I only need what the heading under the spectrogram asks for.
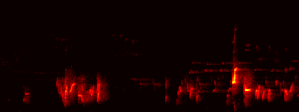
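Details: Crimson rosella heard at a distance in two bouts of soft, scratchy chattering notes, the second bout holding one brighter, sharper squeak.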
